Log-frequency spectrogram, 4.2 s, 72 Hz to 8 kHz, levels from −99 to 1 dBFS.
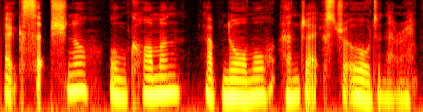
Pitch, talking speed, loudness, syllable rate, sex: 145 Hz, 70 wpm, -22 LUFS, 4.2 syllables/s, male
